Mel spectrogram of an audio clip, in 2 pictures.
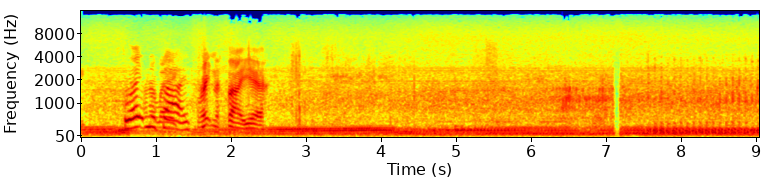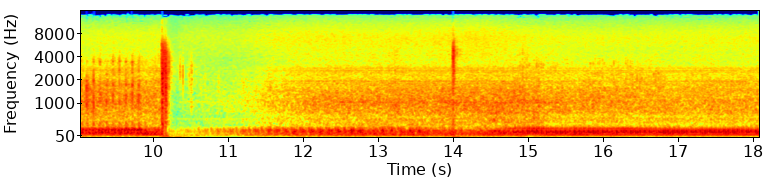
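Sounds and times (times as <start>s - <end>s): low motor drone: 0.0s - 18.0s
gunshot: 10.1s - 10.6s, 14.0s - 14.2s.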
